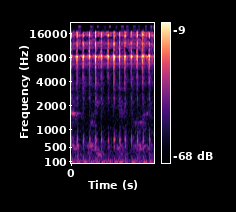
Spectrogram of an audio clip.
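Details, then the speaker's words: Furitek Komodo RC crawler motor spun slowly off the drivetrain at crawling-speed throttle: quiet rapid ratcheting clicks about eleven per second; owner unsure if normal or a defective motor. "this is just the motor spinning making this sound not sure what's going on if that's normal or if i got a jacked up uh komodo out of the deal"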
